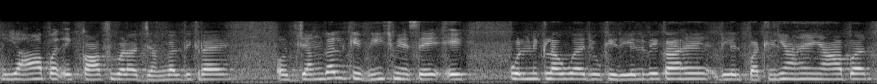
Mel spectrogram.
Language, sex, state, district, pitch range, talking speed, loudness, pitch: Hindi, female, Chhattisgarh, Sukma, 235-255 Hz, 200 wpm, -15 LUFS, 245 Hz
